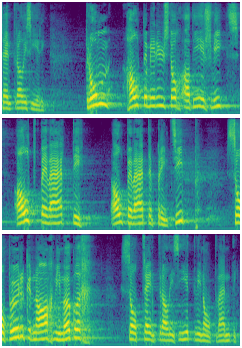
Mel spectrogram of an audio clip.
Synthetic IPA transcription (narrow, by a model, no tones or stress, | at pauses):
ɛnt̪ɾɑlisiəɾiɡ | d̪̥ɾʊmhɑltəmiːɾyːsd̥ɔχɑd̪iɪɾʃʋiːt͡s | ʔɑltb̥eʋæti | ʔɑlt̚b̥evæːrtəpɾɪnt͡sip | sob̥ʏɾɡəɾnɑːχʋimœɡlɪχ | sot͡sɛnt̪ɾɑlisiːəɾtʋinoːt̪ʋænd̥̪ɪk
